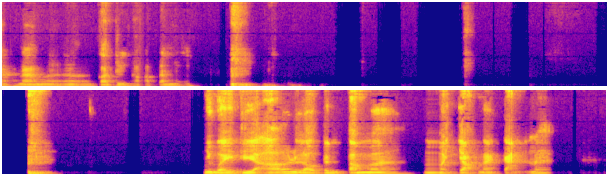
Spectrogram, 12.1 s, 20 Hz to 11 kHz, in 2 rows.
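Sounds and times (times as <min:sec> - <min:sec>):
person clearing throat: 0:02.3 - 0:02.8, 0:06.3 - 0:06.7.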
